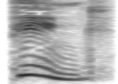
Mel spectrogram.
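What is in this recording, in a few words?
"pink", English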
